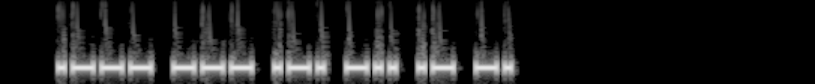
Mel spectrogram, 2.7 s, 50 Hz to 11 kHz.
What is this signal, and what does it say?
Morse code, heard as a keyed tone, about 48 wpm, 700 Hz. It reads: JORDAN
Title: USA Common Names - 50wpm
